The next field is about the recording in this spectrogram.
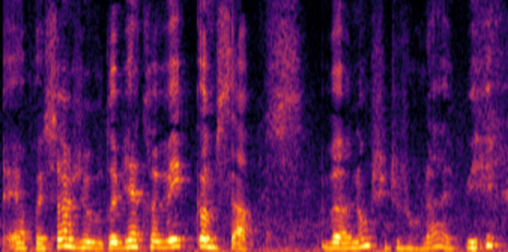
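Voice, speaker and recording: A woman at a very slow pace, with ordinary pitch variation and big swings in loudness, amid audible room echo and noticeable background noise. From France. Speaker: writer and painter. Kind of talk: interview conversation. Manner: halting.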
